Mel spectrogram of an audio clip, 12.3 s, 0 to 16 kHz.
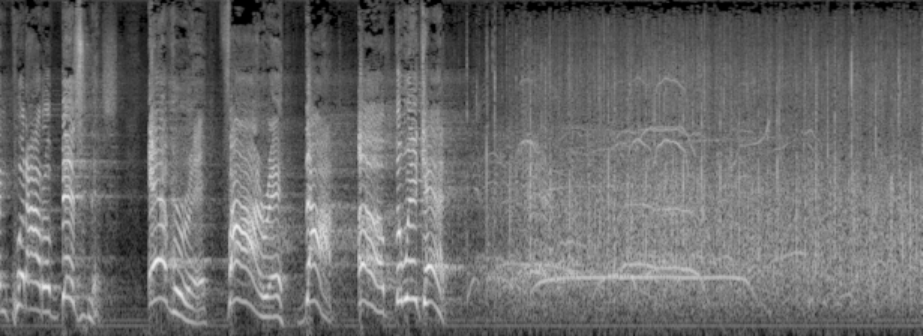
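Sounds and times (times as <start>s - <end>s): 
speech: 0.1s - 6.1s
crowd clapping during a sermon: 6.2s - 12.3s.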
